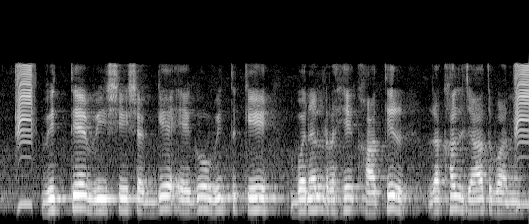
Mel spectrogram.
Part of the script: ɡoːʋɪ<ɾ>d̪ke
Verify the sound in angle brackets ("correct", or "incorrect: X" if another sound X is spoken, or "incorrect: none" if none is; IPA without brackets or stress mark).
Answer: incorrect: none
